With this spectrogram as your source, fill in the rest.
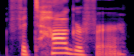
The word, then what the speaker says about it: photographer: Photograph, but photographer. The stress moves to the second syllable. Photographer. Photographer. Same root word, completely different stress.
